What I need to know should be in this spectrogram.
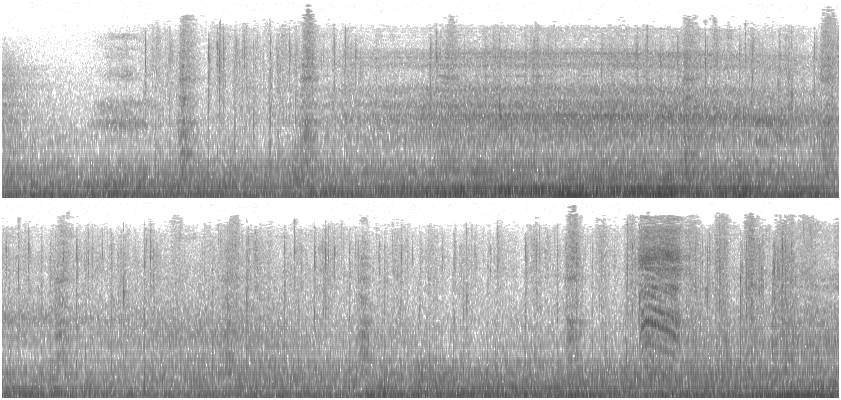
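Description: Footsteps run across wet ground.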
